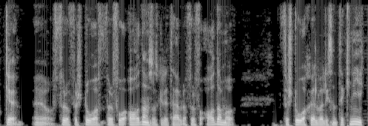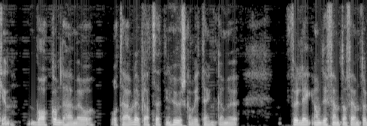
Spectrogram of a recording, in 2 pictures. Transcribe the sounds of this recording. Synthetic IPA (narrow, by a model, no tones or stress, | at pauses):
kːə̰ | fœɾɔfœʂʈoːfœɾɔfoːʔɑːd̪amsɔmskɵlːət̪ʰɛːvlʔa̰fœɾɔfo̰ːʔɑːd̪amɔ | fœʂʈoːɧɛlvalɪksɔmt̪ʰɛkniːkə̰n | bɑːkɔmd̪ɛɦæːɾmɛɔ | ɔt̪ʰɛːvlaɪpʰlat̪sɛt̪nɪŋɦɵʂkavɪt̪ʰɛŋkamɛ | fœɭɛɔmd̪ɛɾfɛmt̪ɔnfɛmt̪ɔ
